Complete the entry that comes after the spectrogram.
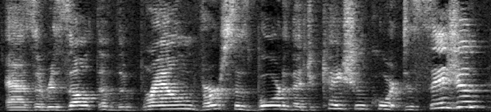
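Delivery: a bright encyclopedia read; reading a biography entry aloud; reading aloud from Wikipedia. Acted.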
